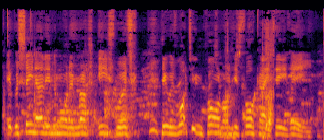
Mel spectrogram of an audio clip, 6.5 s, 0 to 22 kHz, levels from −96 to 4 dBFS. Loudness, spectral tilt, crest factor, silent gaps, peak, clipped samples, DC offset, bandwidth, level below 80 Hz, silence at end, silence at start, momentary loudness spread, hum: -15 LUFS; -4.5 dB/octave; 14 dB; none; 0 dBFS; under 0.1%; under 0.1%; 17 kHz; -48 dBFS; 0 s; 0.05 s; 7 LU; none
